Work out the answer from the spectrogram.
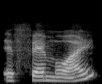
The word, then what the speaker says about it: Efemuai: my marital name is fmy f so i usually teach people to pronounce it f the letters f m y you know so i'm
